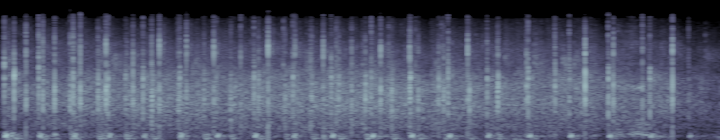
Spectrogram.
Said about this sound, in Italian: sono i membri della Consulta che da anni stanno lavorando per questa settimana, hanno lavorato, hanno usato veramente tanto discernimento, e quindi penso che sia giusto ringraziarli anche con un applauso. Ecco.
